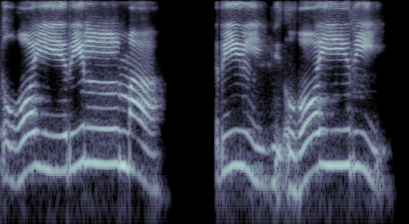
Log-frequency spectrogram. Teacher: rnya berharakat kasrah maka tipiskan bunyi rnya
